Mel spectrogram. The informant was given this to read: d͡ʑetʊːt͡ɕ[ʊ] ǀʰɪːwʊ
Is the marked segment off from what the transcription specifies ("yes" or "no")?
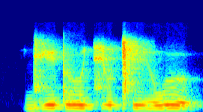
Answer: no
